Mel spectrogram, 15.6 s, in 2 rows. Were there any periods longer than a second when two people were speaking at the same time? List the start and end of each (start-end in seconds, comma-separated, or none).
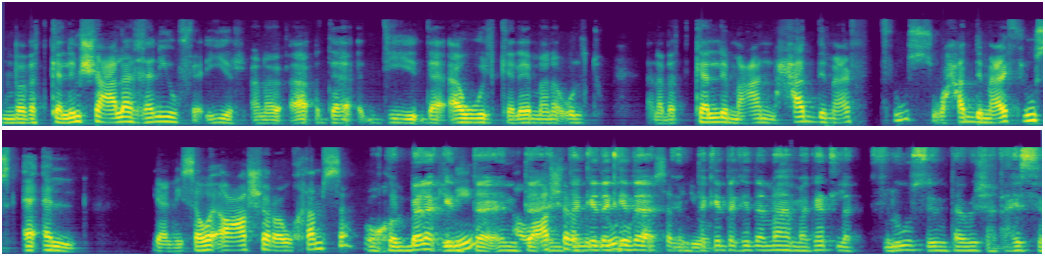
11.1-13.2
